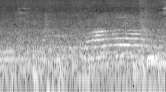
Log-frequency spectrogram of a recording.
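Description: A cat's single soft meow, its pitch rising then falling, starting about a second in.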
